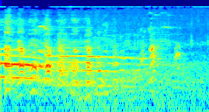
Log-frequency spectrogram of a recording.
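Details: A captive family of red wolves at the Tallahassee Museum, two parents and four ten-month-old pups (three males, one female), howl in a quavering overlapping chorus with higher pup yips and rising wails, responding to a distant ambulance.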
